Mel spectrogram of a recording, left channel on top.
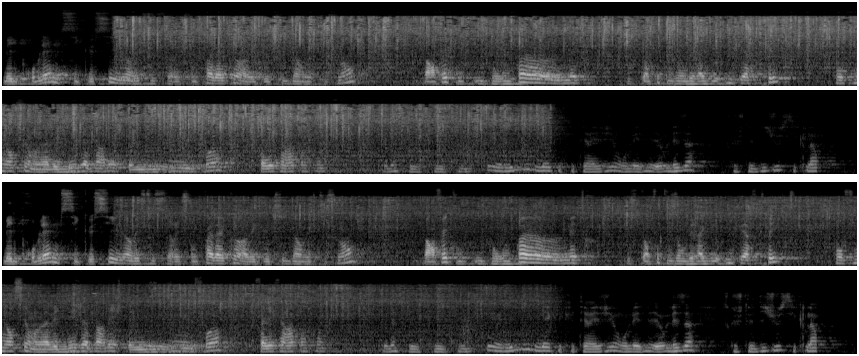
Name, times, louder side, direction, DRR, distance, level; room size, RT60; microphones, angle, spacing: voice 1, 0.0-3.5 4.2-5.9 6.2-7.8 8.3-10.8 11.1-11.8 13.1-13.3, right 2 dB, 60° right, 7 dB, 2.5 m, -30 dB
sound 1, 1.1-14.1, left 9 dB, 45° left, 2.9 m, -31 dB
voice 2, 10.0-10.6 12.4-15.5 15.8-16.7, right 4 dB, 85° right, 11 dB, 0.9 m, -38 dB
21.0 x 17.0 x 8.8 m, 0.77 s
head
